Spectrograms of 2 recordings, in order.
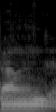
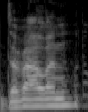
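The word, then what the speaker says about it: Dvalin: The reason why I'm not saying Devalen, because I know that's what they say, because I hate the it's a weird pronunciation when they do it in the English, and I'm like, you know what? I'm just gonna keep the D silent. The D is silent, silent D, like Letterman.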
